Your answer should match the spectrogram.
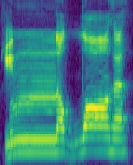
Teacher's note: when you join it with the word Allah the lam in the word Allah will be Heavily pronounced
